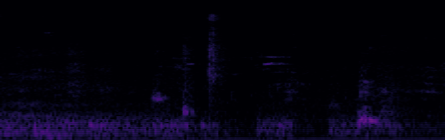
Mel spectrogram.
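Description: Near silence: room tone with a few faint, brief small sounds.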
